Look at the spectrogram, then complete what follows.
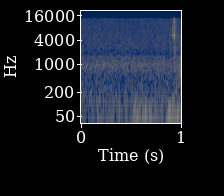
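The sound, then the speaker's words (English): A single dog bark rings out near the end after a stretch of low, quiet background noise; there is no talking. “Who likes to hear a dog bark like that?”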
